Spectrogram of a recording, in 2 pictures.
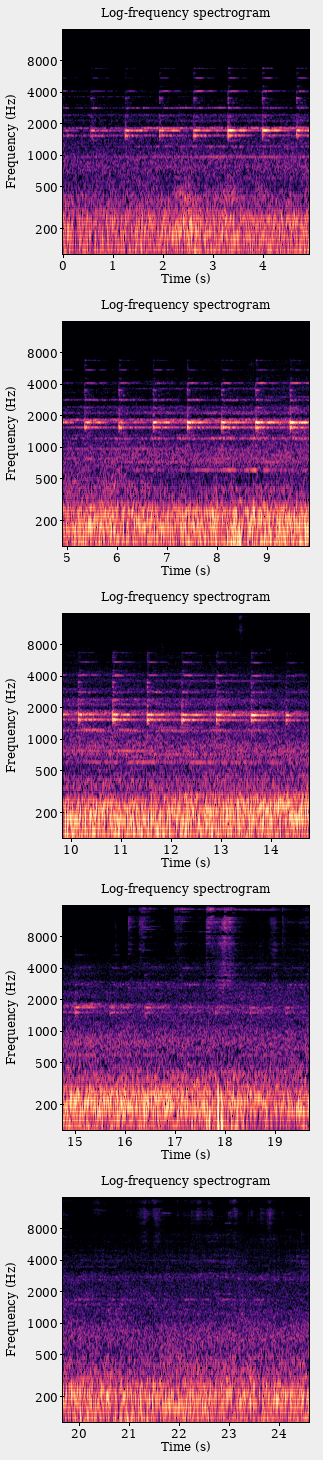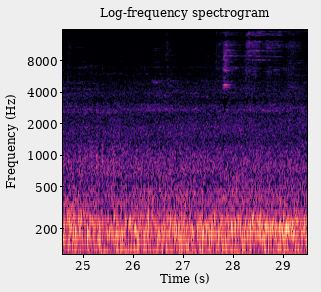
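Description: Train rumbling past on the rails while its bell rings steadily, a ringing stroke about every half-second or so, fading out about halfway through. A single sharp knock follows a few seconds later, and the rumble carries on.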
